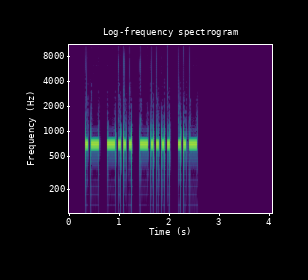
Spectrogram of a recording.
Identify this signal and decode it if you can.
Morse code, heard as a keyed tone, about 22 wpm, 700 Hz. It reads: AB6U
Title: USA Call Signs - 4 Characters - Repeated 3x - 22wpm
